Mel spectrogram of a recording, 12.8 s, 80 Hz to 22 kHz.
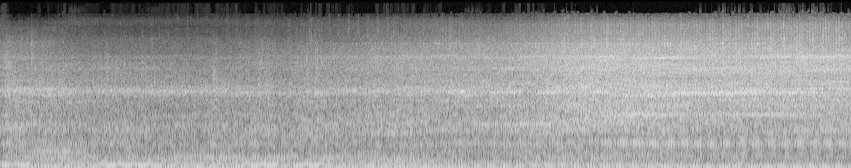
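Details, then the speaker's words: Gravely ZT60 HD zero-turn with a swapped-in used Kawasaki 26 hp twin: even, steady idle with no misses or knocks; after about 10 minutes it burned off the oil smoke in the exhaust, and deck and drive work. "I let it run for about 10 minutes and it burned all that oil out of the exhaust and it quit smoking it was running pretty good and the deck worked and the drive worked"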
